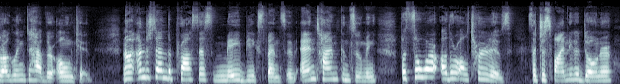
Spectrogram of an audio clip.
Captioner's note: none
